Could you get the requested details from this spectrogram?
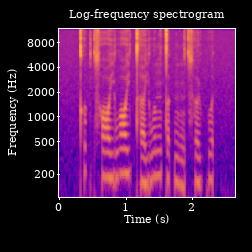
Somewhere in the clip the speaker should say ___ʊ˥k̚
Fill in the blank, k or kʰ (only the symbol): kʰ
